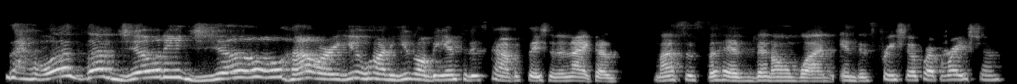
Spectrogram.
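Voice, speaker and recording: A middle-aged woman co-hosting a live talk stream, animated and playful, laughing often. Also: medium pitch, dull audio. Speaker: co-host. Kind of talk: lively live-stream chat.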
